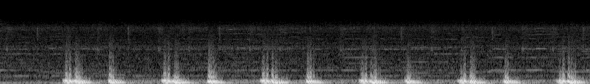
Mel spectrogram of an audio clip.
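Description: Regular low heartbeats at about 60 a minute, each with a soft extra thump just before the first sound, giving a galloping rhythm: a fourth heart sound (S4).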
